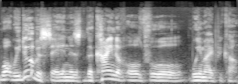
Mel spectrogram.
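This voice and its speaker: A man with an unremarkable speaking voice talks at medium pitch and a fairly quick pace, with ordinary pitch variation. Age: 60s. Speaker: pastor. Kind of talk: interview conversation.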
